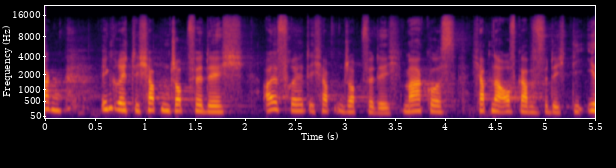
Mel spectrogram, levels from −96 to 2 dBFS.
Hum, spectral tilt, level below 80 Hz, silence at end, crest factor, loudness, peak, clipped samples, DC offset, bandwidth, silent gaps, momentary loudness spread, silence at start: none; -4 dB/octave; -80 dBFS; 0 s; 20 dB; -27 LUFS; -6 dBFS; under 0.1%; under 0.1%; 16 kHz; none; 9 LU; 0 s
